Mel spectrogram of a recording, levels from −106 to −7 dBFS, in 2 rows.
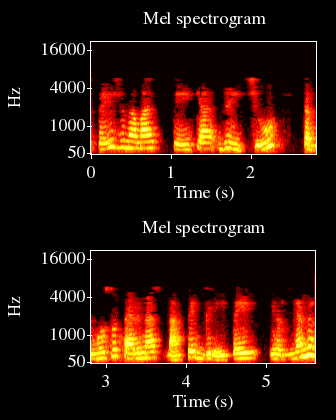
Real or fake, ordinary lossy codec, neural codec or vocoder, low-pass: real; MP3, 24 kbps; none; 7.2 kHz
